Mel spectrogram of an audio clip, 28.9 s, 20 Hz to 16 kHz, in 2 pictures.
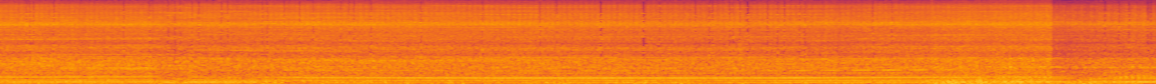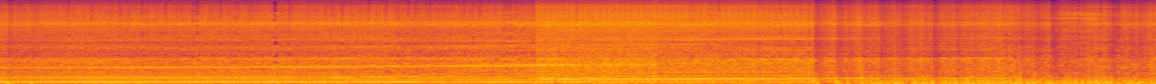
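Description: Honda VFR750 RC24's V4 engine pulling on the road. Its note climbs slowly in each gear and jumps at a few gear changes, with a steady rush of wind and road noise.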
